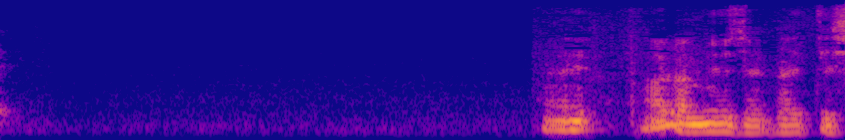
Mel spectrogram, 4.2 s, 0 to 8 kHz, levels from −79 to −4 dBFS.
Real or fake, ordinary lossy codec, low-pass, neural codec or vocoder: real; none; 7.2 kHz; none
